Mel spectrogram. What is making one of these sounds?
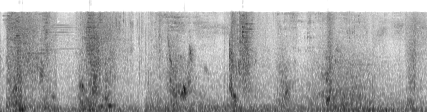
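A sword slashes through the air with sharp swishes.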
